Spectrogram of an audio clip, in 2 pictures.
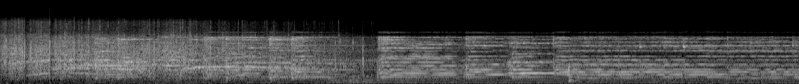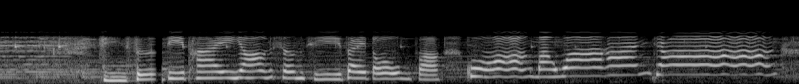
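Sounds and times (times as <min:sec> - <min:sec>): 
crowd applauding: 0:00.0 - 0:04.3
musical introduction with sustained tones: 0:00.0 - 0:09.0
speech: 0:09.1 - 0:14.6.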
